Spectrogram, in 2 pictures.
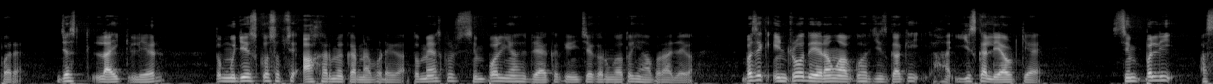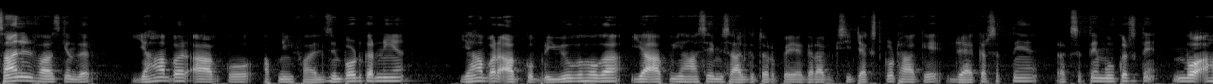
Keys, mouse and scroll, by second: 4.5-5.5 drag, 10.6 click, 10.6 click, 13.4 click, 18.2-22.5 drag.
